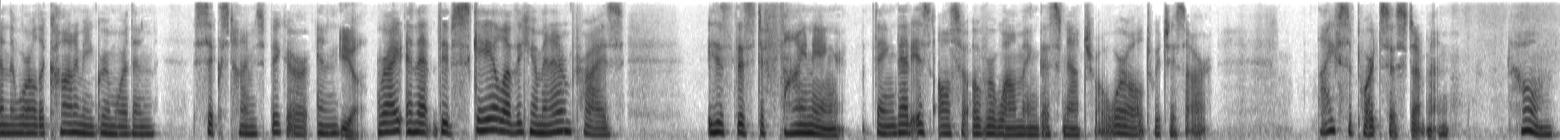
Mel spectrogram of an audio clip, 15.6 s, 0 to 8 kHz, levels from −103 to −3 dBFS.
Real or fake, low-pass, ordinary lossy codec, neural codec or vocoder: fake; 7.2 kHz; MP3, 48 kbps; vocoder, 22.05 kHz, 80 mel bands, WaveNeXt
